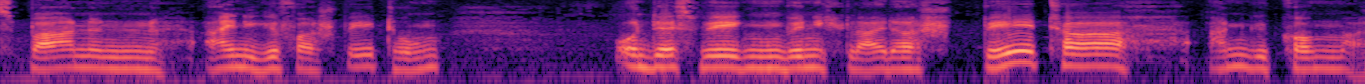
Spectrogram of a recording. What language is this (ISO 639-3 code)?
deu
